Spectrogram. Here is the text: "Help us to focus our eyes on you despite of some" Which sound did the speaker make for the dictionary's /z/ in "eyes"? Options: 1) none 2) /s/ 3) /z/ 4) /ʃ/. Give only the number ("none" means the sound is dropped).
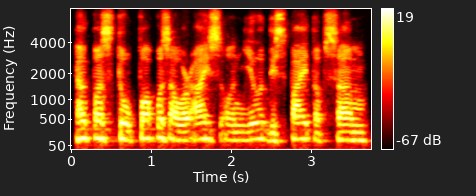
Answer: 2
